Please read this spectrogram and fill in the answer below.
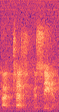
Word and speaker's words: Atascocita: But the old timer said, Tuscocita. They did not say Atas. Now, I would not tell you the correct pronunciation. I can only tell you how my pappy and his pappy before him said it. They said Atascocita.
